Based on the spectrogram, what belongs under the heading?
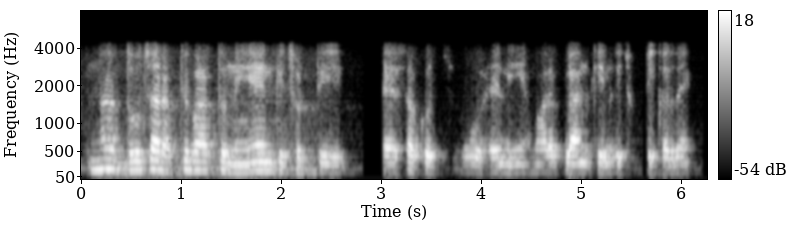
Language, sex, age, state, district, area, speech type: Hindi, male, 60+, Rajasthan, Jaipur, urban, conversation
